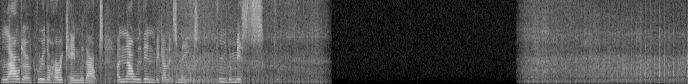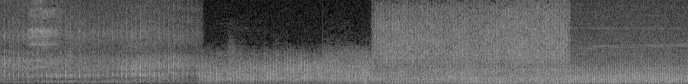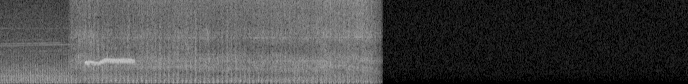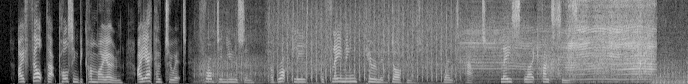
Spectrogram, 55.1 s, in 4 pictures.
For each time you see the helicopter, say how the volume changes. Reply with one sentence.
You can hear the helicopter from 0.0 to 6.7 s, getting louder then quieter; from 10.3 to 35.2 s, getting louder; and from 45.1 to 55.0 s, getting louder.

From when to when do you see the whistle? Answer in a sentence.
You can hear the whistle from 29.2 to 30.3 s.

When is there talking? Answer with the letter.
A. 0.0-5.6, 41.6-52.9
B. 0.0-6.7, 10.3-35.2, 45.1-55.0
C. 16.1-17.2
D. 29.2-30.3
A.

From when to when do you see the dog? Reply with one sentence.
You can't hear the dog here.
